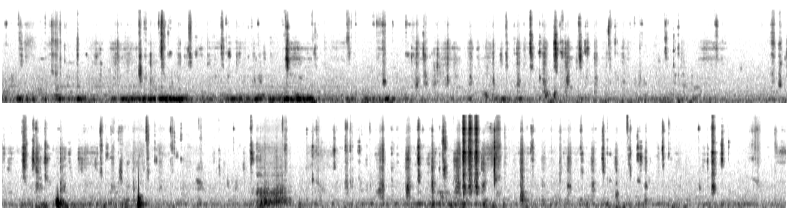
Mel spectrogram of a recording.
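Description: A young woman chews and munches food close by.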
